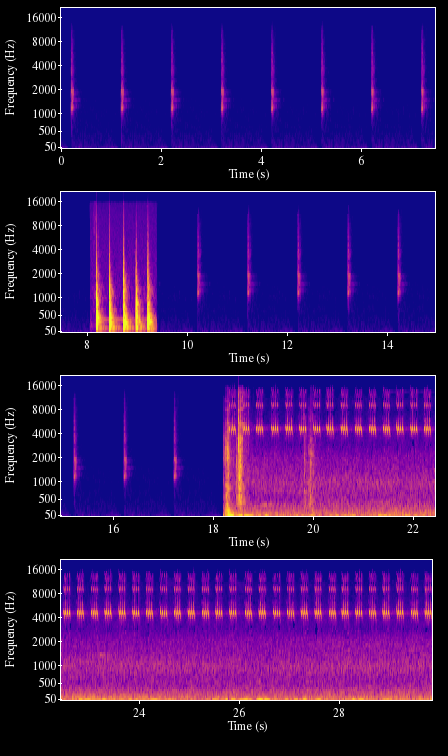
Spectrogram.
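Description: Foley soundtrack: a clock ticking about once a second, broken about eight seconds in by a loud burst of about six rapid knocks. From about eighteen seconds on, crickets chirp steadily over a low background rumble.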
